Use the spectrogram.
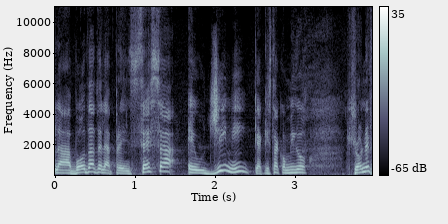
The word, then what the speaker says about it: Eugenie: Se escribe Eugenie, se pronuncia Eugenie.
